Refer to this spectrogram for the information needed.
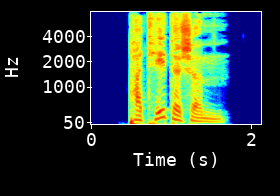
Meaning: strong dative masculine/neuter singular of pathetisch
- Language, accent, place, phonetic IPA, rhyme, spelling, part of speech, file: German, Germany, Berlin, [paˈteːtɪʃm̩], -eːtɪʃm̩, pathetischem, adjective, De-pathetischem.ogg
